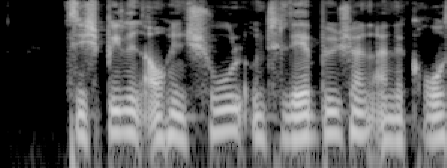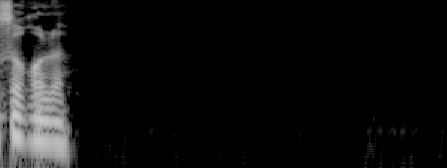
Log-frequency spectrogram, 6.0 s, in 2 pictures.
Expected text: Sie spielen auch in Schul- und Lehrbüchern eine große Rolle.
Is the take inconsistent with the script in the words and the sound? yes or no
no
